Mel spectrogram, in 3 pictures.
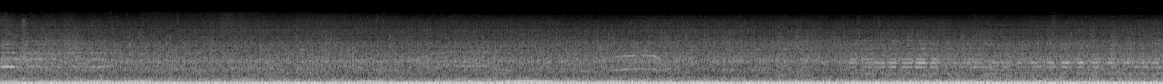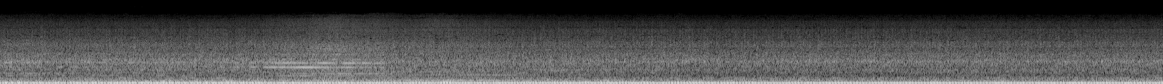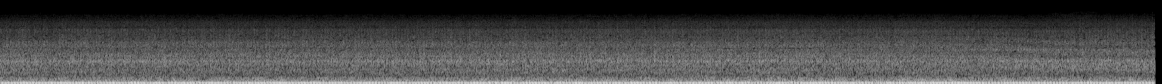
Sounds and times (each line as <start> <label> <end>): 0.0 Suburban traffic 34.8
